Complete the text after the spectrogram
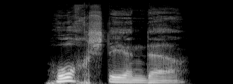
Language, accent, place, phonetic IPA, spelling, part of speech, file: German, Germany, Berlin, [ˈhoːxˌʃteːəndɐ], hochstehender, adjective, De-hochstehender.ogg
- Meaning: inflection of hochstehend: 1. strong/mixed nominative masculine singular 2. strong genitive/dative feminine singular 3. strong genitive plural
